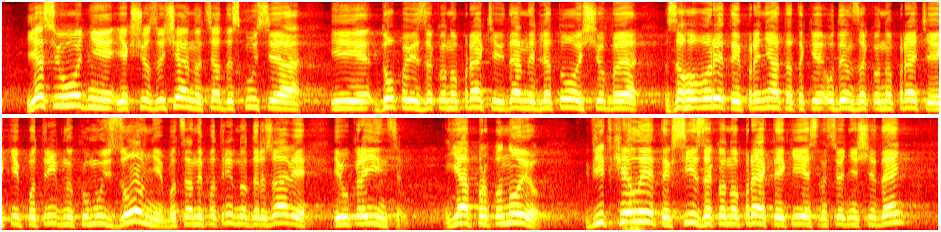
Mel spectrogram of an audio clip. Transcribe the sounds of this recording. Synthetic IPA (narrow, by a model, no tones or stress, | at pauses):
jasʲɔɦɔdʲnʲijɐkʃt͡ʃɔzʋɪt͡ʃɑjnɔt͡sʲad̪ɪskusʲijɐ | id̪ɔpɔʋʲizɐkɔnɔpɾɔɛk̚tʲiwid̪ɛnɛd̪lʲɐt̪ɔɦɔʃt͡ʃɔbɪ | zɐɦɔʋɔɾɪt̪ɪipɾɪnʲat̪ɪt̪ɐkɪɔd̪ɪnzɐkɔnɔpɾɔɛk̚tʲijjɐkɪjpɔt̪ɾʲibnɔkɔmusʲzɔwnʲibɔt̪sɛnɛpɔt̪ɾʲibnɔd̪erʒɑʋʲi | iʊkɾɐjinʲt͡sʲɐ̰m | japɾɔpɔnujʊ | ʋʲid̪xɪlˠɪt̪ɪwsʲizɐkɔnɔpɾɔɛk̚t̪ɪjɐkijɛsʲtʲnɐsʲɔɦɔdʲnʲiʃnʲijd̪ɛnʲ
